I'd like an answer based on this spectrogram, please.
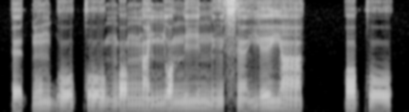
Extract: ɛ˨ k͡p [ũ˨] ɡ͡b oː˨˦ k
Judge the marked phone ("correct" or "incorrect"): incorrect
